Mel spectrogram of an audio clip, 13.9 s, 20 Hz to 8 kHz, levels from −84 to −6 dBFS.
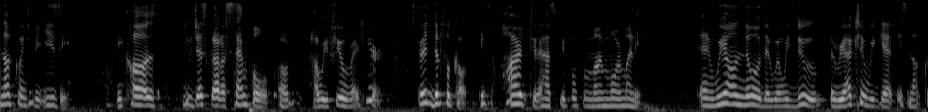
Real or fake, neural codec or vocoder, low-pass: fake; codec, 16 kHz, 4 kbps, X-Codec, HuBERT features, trained on balanced general audio; 7.2 kHz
